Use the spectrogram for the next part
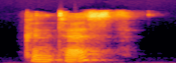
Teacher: the shift is on the second syllable to make the verb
